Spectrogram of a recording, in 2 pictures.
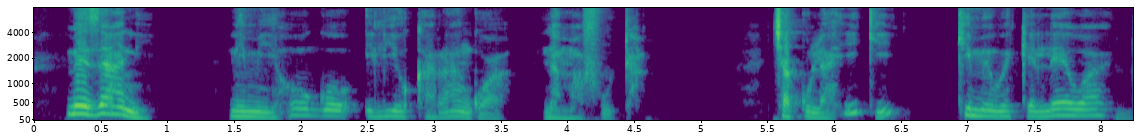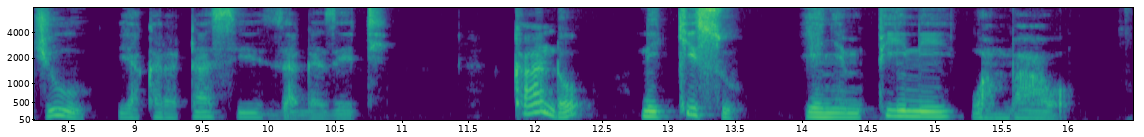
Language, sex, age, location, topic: Swahili, male, 36-49, Mombasa, agriculture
